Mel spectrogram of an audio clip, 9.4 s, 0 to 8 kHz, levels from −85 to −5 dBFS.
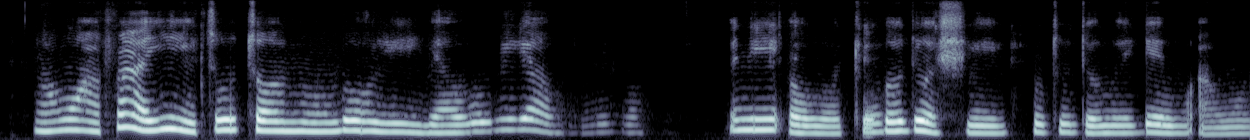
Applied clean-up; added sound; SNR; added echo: neural mask model DeepFilterNet 3.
